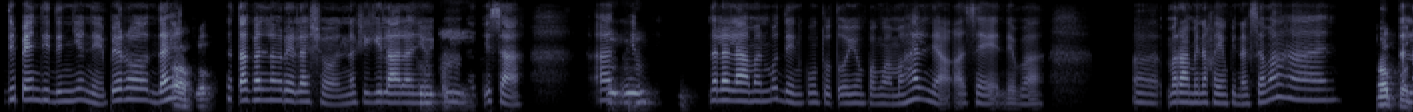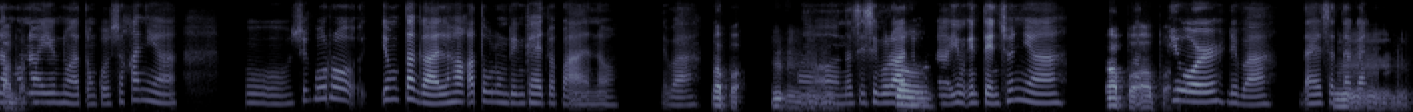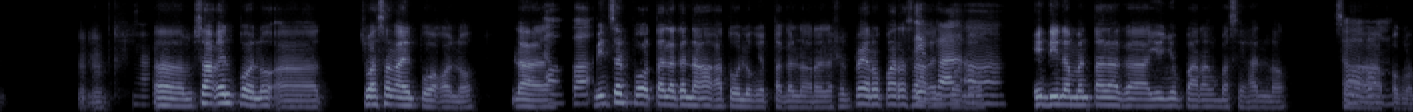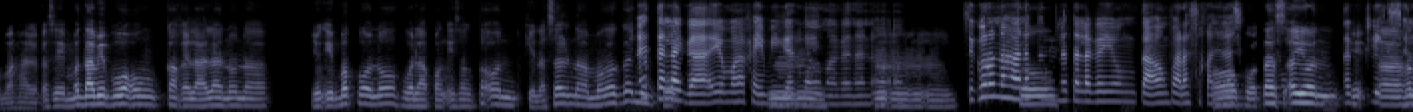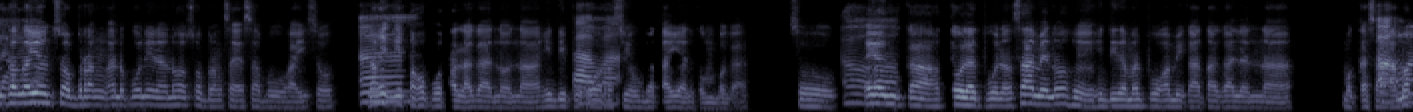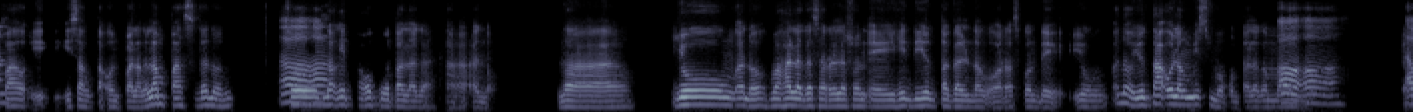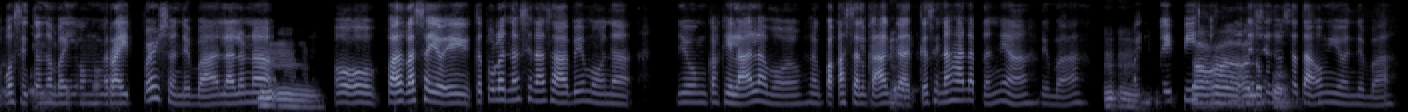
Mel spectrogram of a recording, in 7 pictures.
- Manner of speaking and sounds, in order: tapping; other background noise; throat clearing; unintelligible speech; unintelligible speech; bird; throat clearing
- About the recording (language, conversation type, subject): Filipino, unstructured, Paano mo malalaman kung tunay ang pagmamahal?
